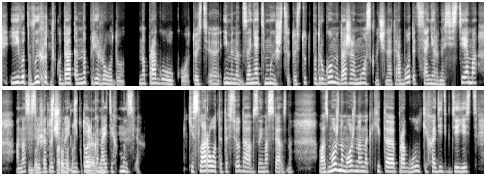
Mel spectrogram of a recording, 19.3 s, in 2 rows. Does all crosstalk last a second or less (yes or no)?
no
